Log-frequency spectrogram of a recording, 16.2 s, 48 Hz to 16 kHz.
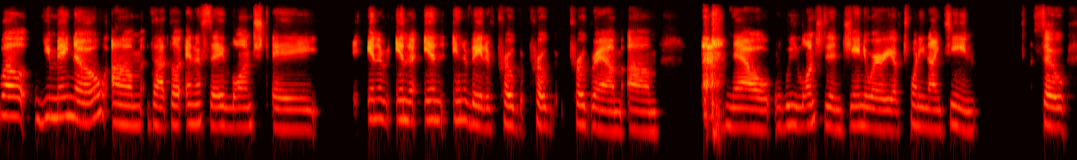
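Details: Adult woman with real stuttering who hid it for close to 30 years through avoidance (covert stuttering) before stuttering openly; stuttering.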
